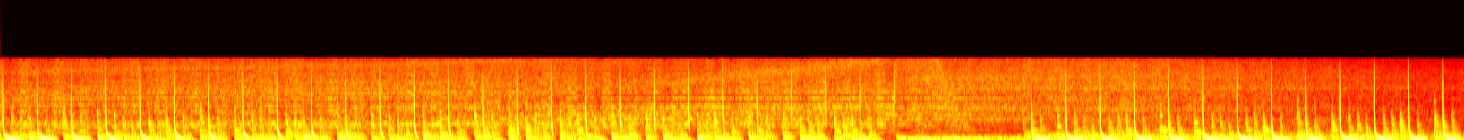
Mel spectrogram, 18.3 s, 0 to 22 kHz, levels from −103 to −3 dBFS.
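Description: Listening through the audio, nothing stood out as a technical problem at any point.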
